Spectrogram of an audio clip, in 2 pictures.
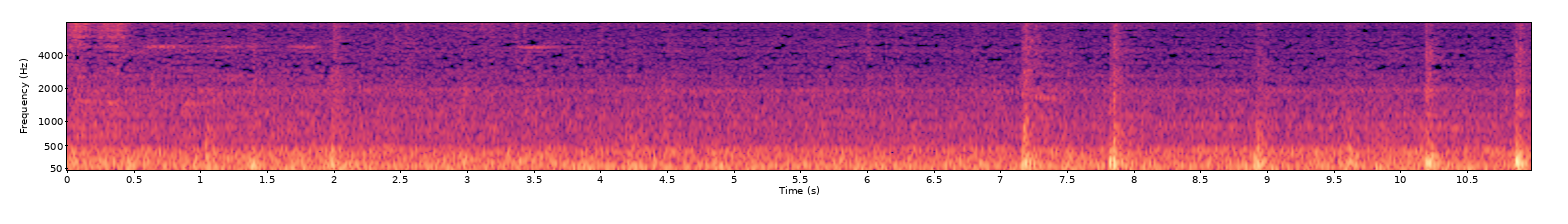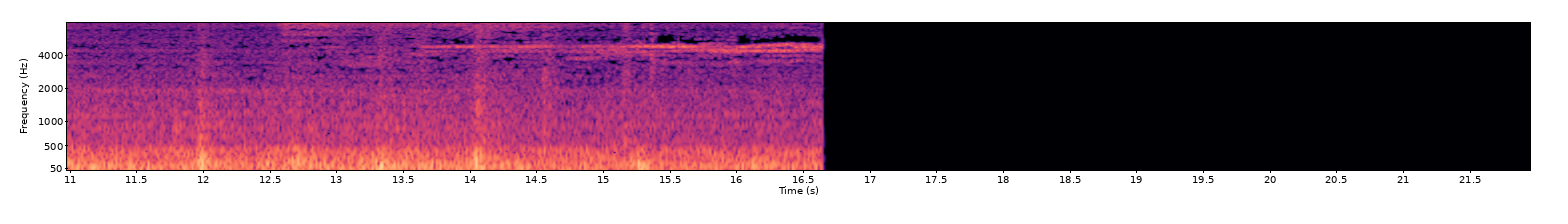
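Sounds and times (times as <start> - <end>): high squeal from train wheels: 0.0 - 4.5, 12.5 - 16.7
train rolling rumble: 0.0 - 16.6.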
